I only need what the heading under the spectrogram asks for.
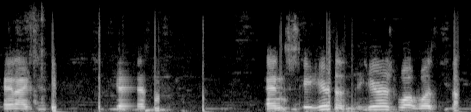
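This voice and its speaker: A man sharing his testimony over a glitchy internet call whose audio keeps breaking up and dropping words. He speaks in halting, fragmented sentences. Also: fairly high pitch, a bit bright, dull audio. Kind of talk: casual spoken testimony.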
